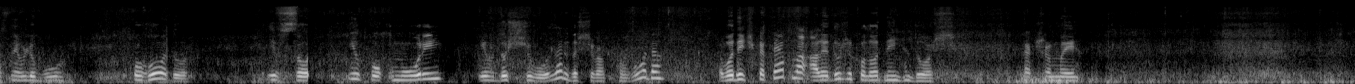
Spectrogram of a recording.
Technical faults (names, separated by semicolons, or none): skip ahead; jitter buffer speed-up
